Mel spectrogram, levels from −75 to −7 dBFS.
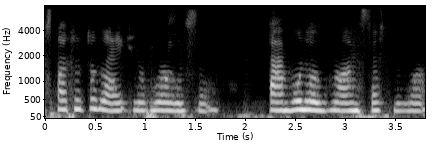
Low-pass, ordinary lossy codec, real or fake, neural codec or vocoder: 7.2 kHz; none; fake; codec, 16 kHz, 1 kbps, FreqCodec, smaller model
